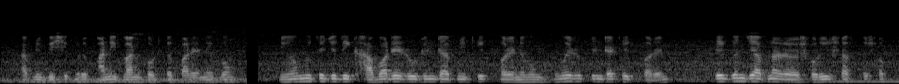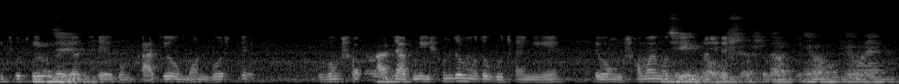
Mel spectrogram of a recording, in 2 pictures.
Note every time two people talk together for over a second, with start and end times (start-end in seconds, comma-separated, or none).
15.7-17.1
